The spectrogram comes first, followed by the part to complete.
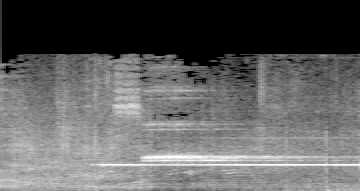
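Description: A steady, high-pitched electronic buzzer tone starts about half a second in and holds, with a second, slightly higher tone sounding alongside it for about a second, over voices in the hall.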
